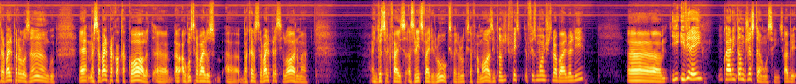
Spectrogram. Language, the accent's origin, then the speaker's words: Portuguese; Brasília, Federal District, Brazil; moved away as an adult; also born or lived in Rio de Janeiro; nascido e criado em Brasília, pai mineiro do interior, mãe carioca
